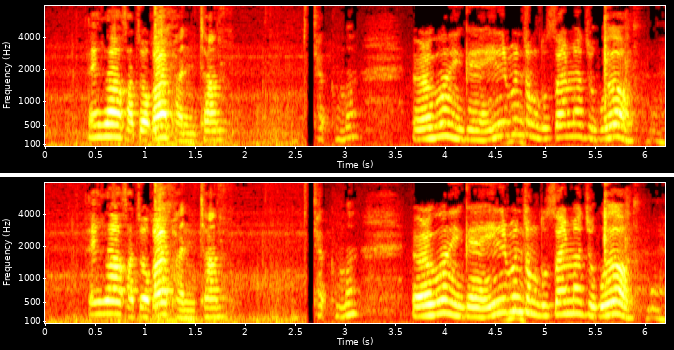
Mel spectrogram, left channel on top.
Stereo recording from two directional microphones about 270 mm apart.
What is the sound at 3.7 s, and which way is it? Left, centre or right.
Speech, centre.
